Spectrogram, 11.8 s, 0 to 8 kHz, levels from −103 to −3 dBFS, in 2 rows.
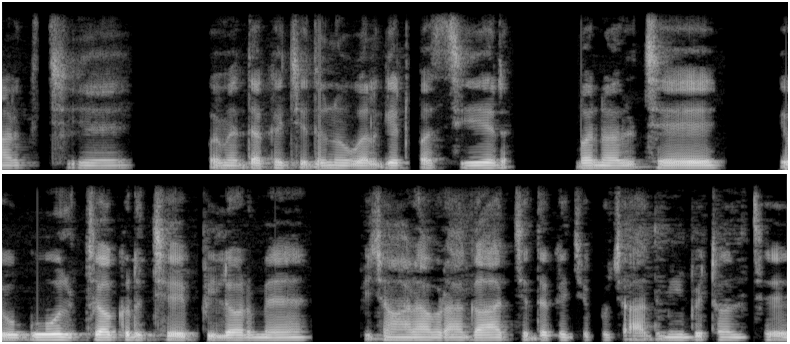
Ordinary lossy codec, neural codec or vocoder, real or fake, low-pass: none; none; real; 7.2 kHz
